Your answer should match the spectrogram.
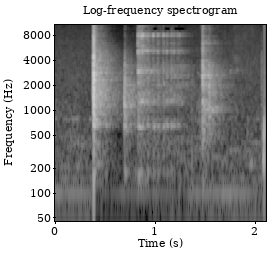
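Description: Kitchen utensils knocking against dishes: a sharp clink about half a second in, a short scraping rattle, then another knock about a second and a half in.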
